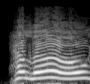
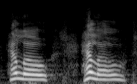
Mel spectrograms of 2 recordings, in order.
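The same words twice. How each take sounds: First: Very loud, high, drawn-out hello; alarmed yell. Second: Raised, higher call for attention. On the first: Father when nobody responds to the emergency, alarmed yell. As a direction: yell down the corridor for help. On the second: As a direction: call out for someone to respond. Father calling for absent medical staff. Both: Acted.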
